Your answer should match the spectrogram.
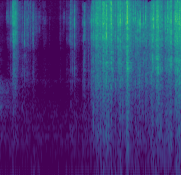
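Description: Crinkling of a small handmade crinkly bag with a scalloped-edge top. A few brief crackles come first, then a louder, continuous crackly rustle fills the second half.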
